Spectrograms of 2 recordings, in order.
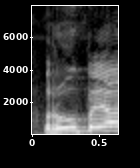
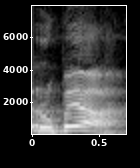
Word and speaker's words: रुपया: तो यहाँ देखिए, रुपया नहीं होगा, शुद्ध शब्द क्या है? रुपया। इसको झटके से पढ़ेंगे, रुपया।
